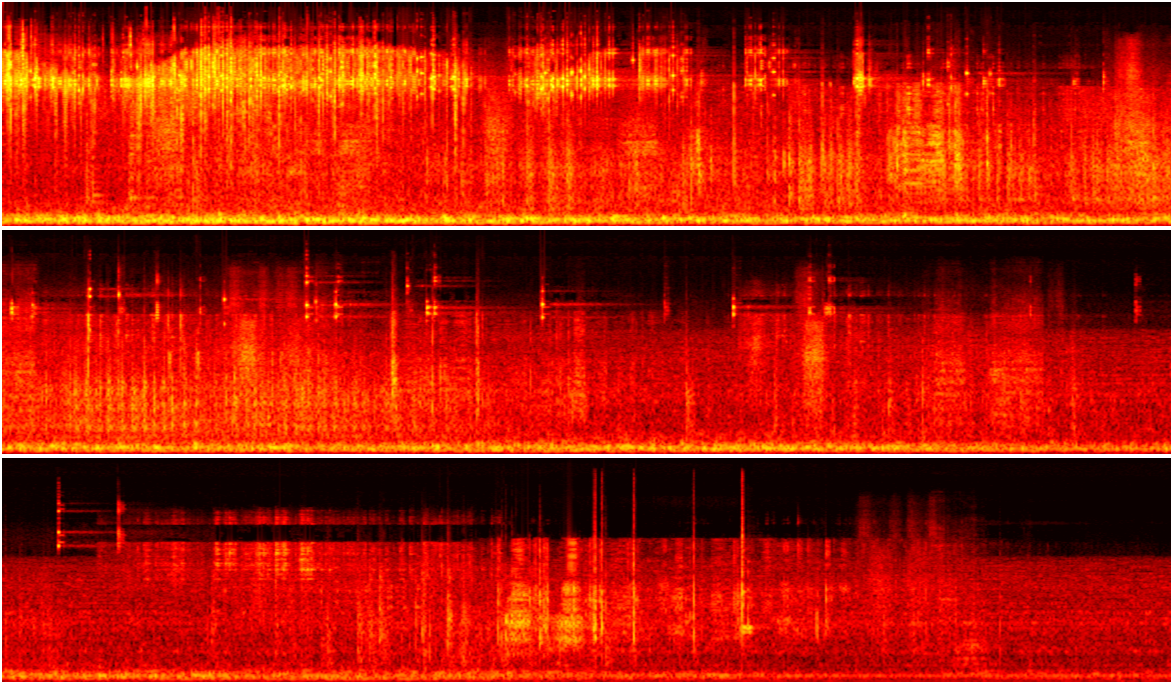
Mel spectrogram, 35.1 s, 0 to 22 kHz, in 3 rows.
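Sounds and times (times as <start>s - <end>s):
low rumble: 0.0s - 21.6s.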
